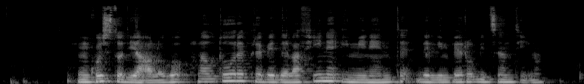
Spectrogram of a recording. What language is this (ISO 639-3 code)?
ita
